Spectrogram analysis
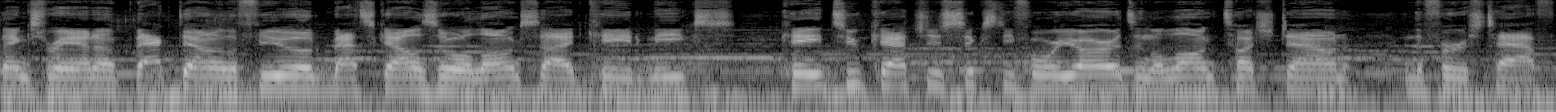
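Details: Adult male sportscaster; Normal speech.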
